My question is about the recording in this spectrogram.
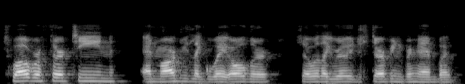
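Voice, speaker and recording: A man's voice: medium pitch, flat delivery, a little fast. A man in a casual review chat, adding dry, offhand remarks. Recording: muffled lo-fi recording.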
